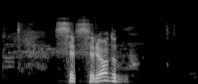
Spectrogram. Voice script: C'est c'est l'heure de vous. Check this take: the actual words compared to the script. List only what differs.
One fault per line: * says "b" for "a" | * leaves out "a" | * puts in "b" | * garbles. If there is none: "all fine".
all fine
